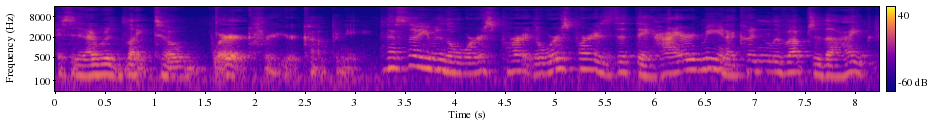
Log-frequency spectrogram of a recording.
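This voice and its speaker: A woman's voice: fairly low pitch, expressive, normal speed, few pauses, a bit bright. A woman delivering a self-deprecating comedic monologue. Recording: roomy echo.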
